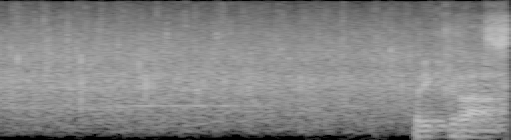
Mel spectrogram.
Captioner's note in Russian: аплодисменты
